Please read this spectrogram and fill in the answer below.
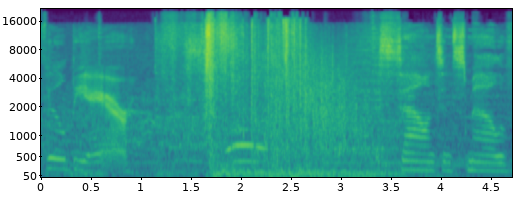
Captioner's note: cannon blasts, gunfire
